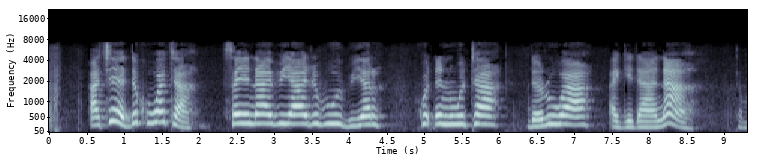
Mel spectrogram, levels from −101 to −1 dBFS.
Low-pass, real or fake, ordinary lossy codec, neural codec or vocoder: 7.2 kHz; fake; MP3, 32 kbps; autoencoder, 48 kHz, 128 numbers a frame, DAC-VAE, trained on Japanese speech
